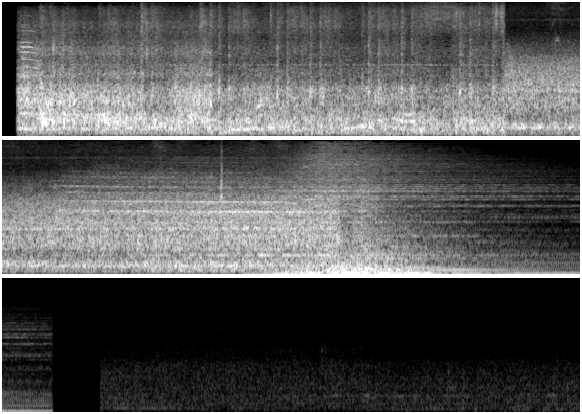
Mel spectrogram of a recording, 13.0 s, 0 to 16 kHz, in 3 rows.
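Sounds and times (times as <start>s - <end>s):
train running on rails: 0.2s - 8.4s.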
